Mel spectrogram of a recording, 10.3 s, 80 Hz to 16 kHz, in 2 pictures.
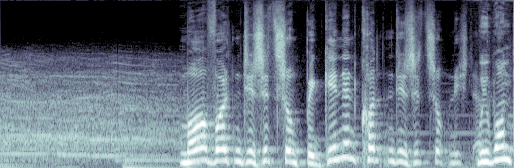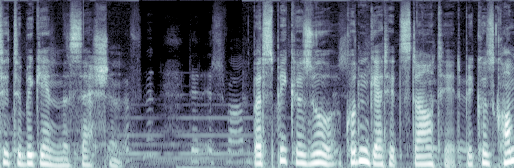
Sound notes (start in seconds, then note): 2.1 speaking german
